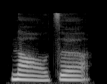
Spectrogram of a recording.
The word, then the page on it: 脑子: nǎo zi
